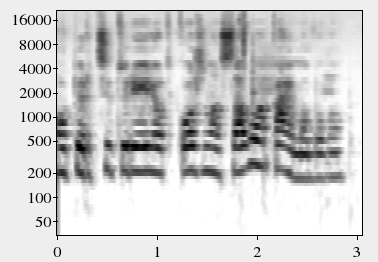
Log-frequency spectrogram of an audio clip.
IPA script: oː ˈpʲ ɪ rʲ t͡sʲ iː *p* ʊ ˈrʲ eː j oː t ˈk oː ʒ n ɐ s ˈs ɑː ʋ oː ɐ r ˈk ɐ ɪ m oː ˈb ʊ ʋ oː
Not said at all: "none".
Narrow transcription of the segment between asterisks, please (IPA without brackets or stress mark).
t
